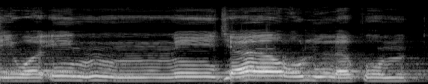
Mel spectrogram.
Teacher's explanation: را کے اوپر دو پیش کی تنوین ہے تو را کو پر پڑھیں گے اور اس تنوین کے بعد لام حروف یرملون میں سے تو ادغام تام ہوگا، بغیر غنہ کے پڑھیں گے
